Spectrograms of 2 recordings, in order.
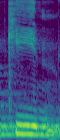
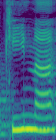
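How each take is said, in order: First: The word ends on the n consonant. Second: The word ends with a short a vowel. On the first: This is the form when stopping. "jadi kin" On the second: This is the form in mid-recitation. "yang awalnya kina"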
